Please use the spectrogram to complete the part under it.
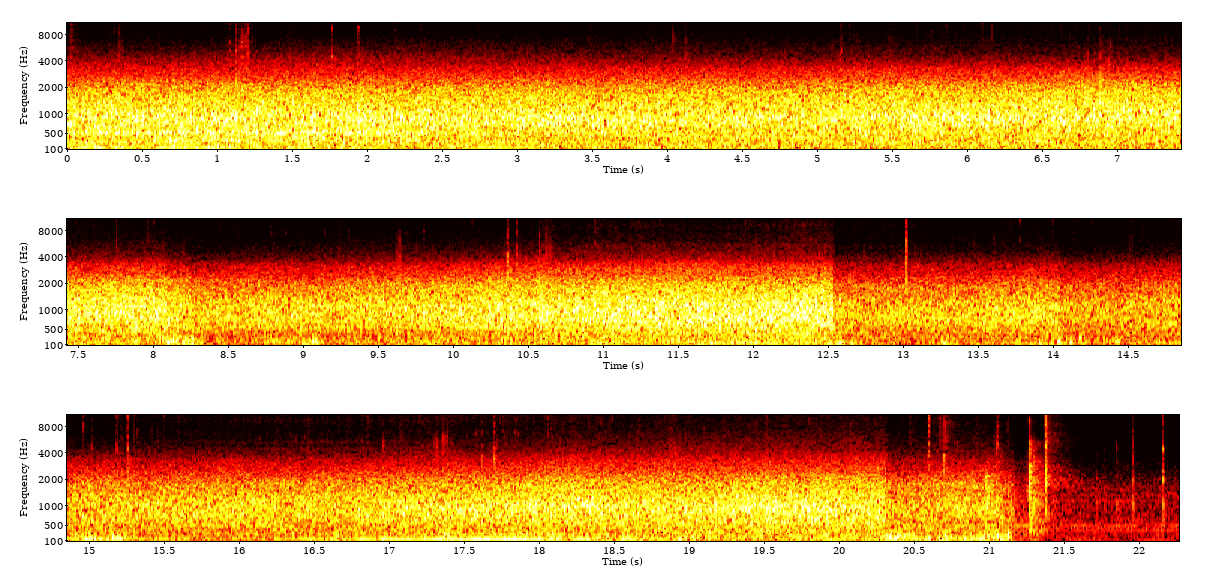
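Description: A car drives steadily along a road, with a loud rush of road and wind noise.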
